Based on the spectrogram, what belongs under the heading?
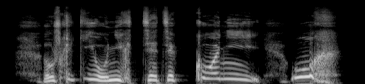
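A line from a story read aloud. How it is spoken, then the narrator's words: Boy's delighted exhale. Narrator (Russian): Мальчик выдохнул, восторгаясь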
